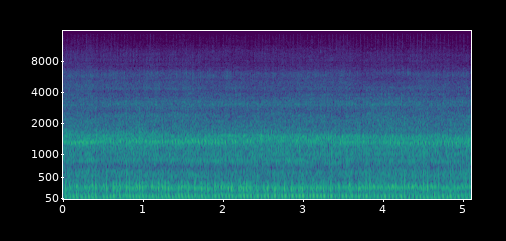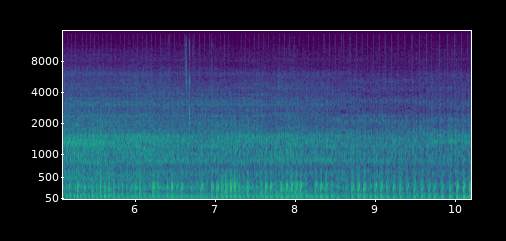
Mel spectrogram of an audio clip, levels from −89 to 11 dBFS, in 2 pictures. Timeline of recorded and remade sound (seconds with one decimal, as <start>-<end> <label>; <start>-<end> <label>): 0.0-2.2 remade; 2.2-3.6 recorded; 3.6-5.7 remade; 5.7-7.1 recorded; 7.1-8.6 remade; 8.6-9.7 recorded; 9.7-10.2 remade

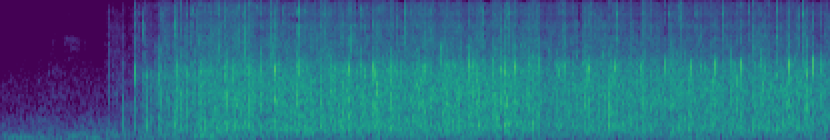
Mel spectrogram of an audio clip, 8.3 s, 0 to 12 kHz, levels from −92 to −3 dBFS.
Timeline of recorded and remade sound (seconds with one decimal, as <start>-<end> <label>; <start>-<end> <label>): 0.0-1.1 recorded; 1.1-1.7 remade; 1.7-2.8 recorded; 2.8-7.8 remade; 7.8-8.3 recorded

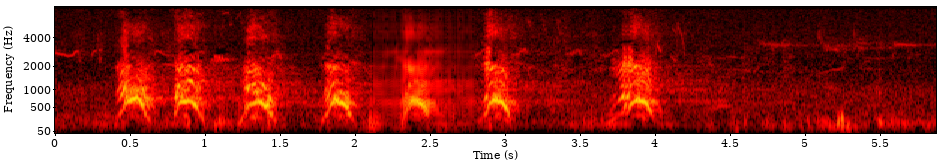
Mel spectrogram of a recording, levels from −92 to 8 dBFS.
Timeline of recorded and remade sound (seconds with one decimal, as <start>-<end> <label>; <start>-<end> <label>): 0.0-2.1 recorded; 2.1-2.8 remade; 2.8-5.9 recorded

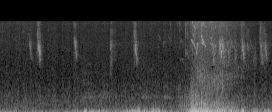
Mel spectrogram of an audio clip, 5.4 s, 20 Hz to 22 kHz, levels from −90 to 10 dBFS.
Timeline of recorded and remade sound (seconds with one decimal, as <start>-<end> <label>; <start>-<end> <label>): 0.0-5.4 recorded

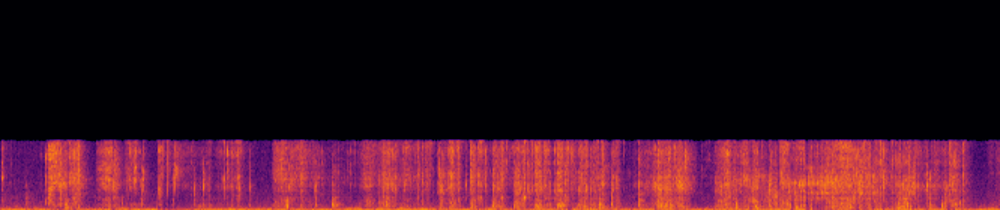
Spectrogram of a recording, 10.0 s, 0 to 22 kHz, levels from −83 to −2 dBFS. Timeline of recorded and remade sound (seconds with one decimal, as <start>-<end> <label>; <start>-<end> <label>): 0.0-1.6 remade; 1.6-2.9 recorded; 2.9-4.8 remade; 4.8-6.2 recorded; 6.2-8.0 remade; 8.0-10.0 recorded

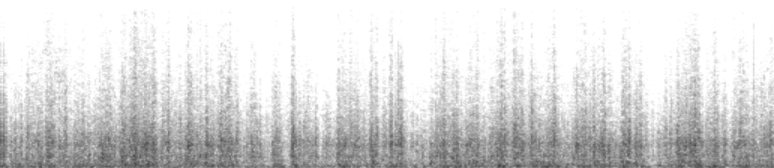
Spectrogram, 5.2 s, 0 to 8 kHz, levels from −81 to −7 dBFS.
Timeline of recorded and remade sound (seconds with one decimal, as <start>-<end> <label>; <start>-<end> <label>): 0.0-5.2 recorded

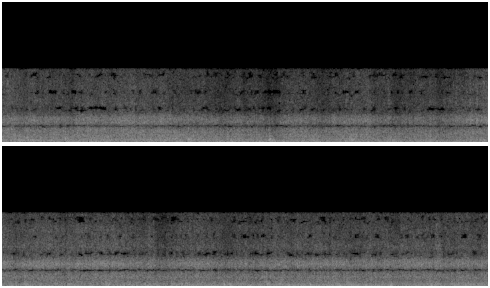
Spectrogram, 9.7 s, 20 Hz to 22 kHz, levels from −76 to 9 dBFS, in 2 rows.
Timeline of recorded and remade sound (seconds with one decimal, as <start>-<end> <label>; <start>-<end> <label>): 0.0-5.8 recorded; 5.8-6.4 remade; 6.4-9.7 recorded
